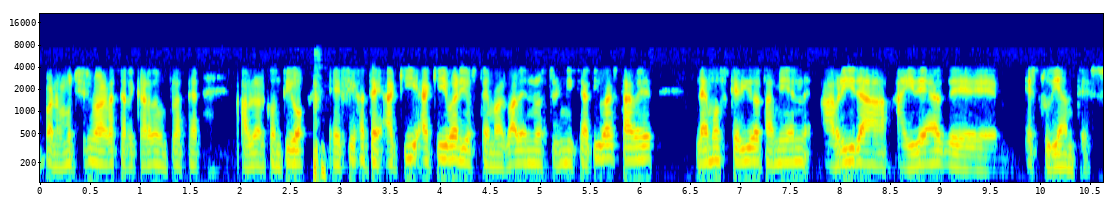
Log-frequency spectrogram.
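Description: A man's voice: low voice, little pitch movement, a little fast. A man, an organizer of a startup event, being interviewed on radio by phone, hesitant with many fillers and restarts. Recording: tinny phone line into radio.

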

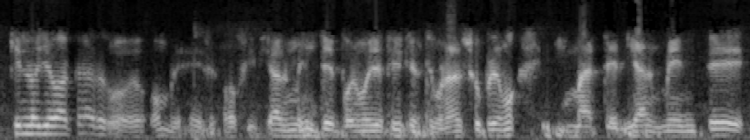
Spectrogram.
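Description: A man, a public prosecutor, explaining legal points in a measured way during a radio interview. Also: medium pitch, narrow, tinny audio, a little hiss or hum. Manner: measured, explanatory, hesitant fillers.

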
